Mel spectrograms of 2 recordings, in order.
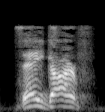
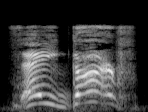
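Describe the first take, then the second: First: High, loud squeaky call. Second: Very high, loud squeaky shout; top of his voice. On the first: Mouse trying to get the boy's attention, squeaky call. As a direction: call the boy's name to get his notice. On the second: Desperate mouse shouting at the boy, full-voiced squeak. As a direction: yell with everything a mouse has. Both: A narrator's reading. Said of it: "at the top of his mouse voice".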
